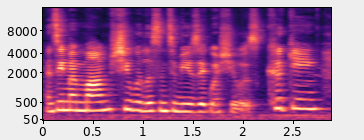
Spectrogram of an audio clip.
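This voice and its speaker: An American woman vlogs in a casual, chatty way, playfully exaggerating her complaints. Her voice sits a little high. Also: brisk, music in the background. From United States. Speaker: travel vlogger. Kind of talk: casual storytelling vlog.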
